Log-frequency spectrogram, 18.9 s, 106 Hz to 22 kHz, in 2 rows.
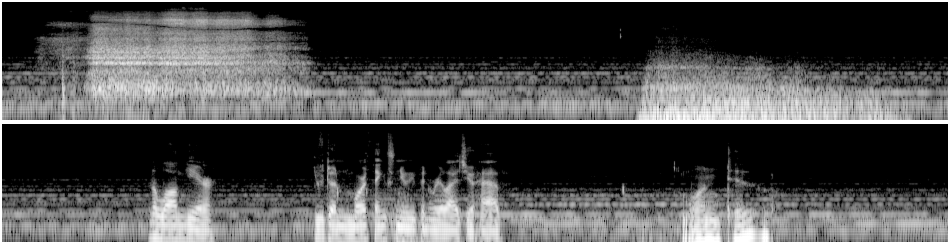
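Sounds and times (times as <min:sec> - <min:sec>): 
deep breath drawn in during a guided meditation: 0:00.3 - 0:03.2, 0:06.4 - 0:09.0
speech: 0:11.0 - 0:11.7, 0:12.6 - 0:14.6, 0:16.4 - 0:17.3.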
